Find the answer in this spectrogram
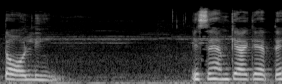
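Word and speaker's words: toluene: इसे हम बोलते हैं टॉलीन। इसे हम क्या कहते हैं, टॉलीन। कुछ लोग इसे टाउलीन भी प्रोनाउंस करते हैं, बट टॉलीन भी ठीक है।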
